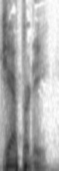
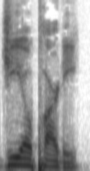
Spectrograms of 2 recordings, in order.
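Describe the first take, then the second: First: The word begins with 'jep' and ends 'ardy'. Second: The word begins with 'geo' and ends 'party'. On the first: This is how the show's name is actually said. The speaker calls it right. "it is actually pronounced Jeopardy" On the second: This is how many Europeans say it. The speaker calls it wrong. "most Europeans pronounce it as Geoparty"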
